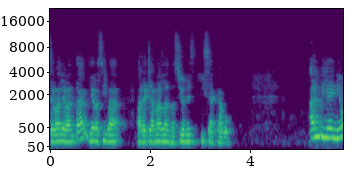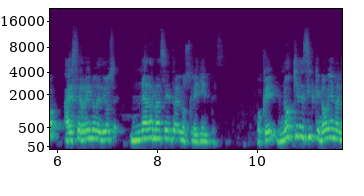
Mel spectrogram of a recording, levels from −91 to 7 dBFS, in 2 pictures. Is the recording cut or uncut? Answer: uncut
